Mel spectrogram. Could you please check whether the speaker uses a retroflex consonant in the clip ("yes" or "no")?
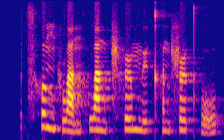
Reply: yes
